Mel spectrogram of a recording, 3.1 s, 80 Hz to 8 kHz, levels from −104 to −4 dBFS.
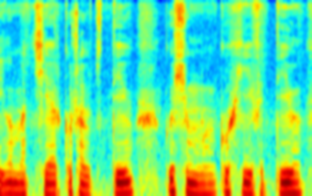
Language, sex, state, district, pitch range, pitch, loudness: Wancho, male, Arunachal Pradesh, Longding, 110-115 Hz, 115 Hz, -15 LUFS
